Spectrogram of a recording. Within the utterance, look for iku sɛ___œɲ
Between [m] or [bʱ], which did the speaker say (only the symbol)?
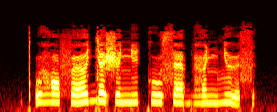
bʱ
